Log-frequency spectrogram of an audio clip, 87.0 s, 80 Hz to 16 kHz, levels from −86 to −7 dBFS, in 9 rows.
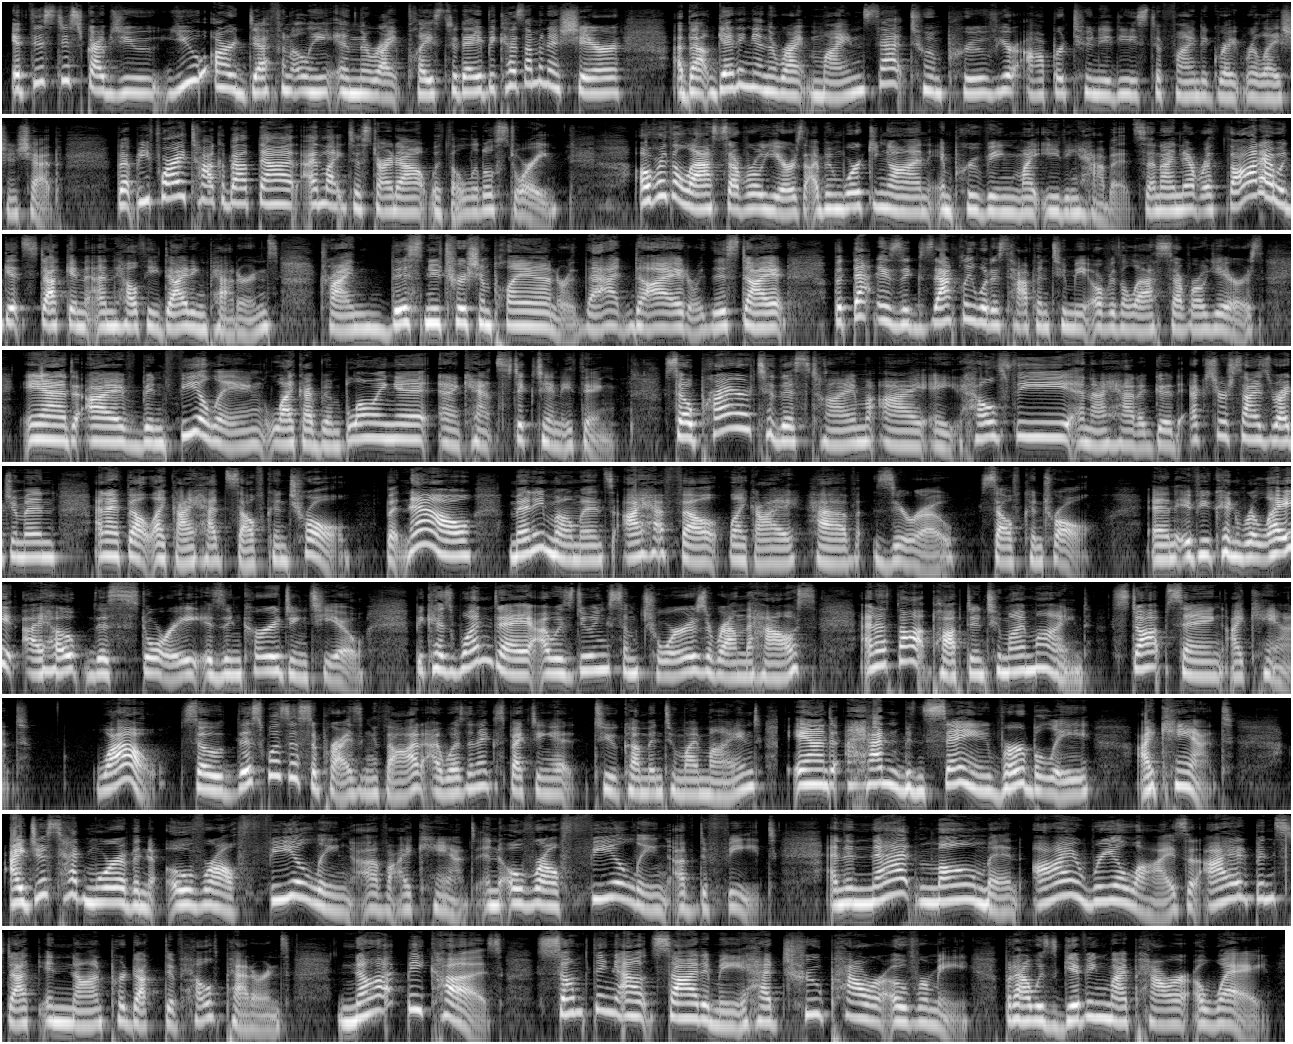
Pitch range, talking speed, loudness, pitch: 190-250 Hz, 175 wpm, -18 LUFS, 215 Hz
